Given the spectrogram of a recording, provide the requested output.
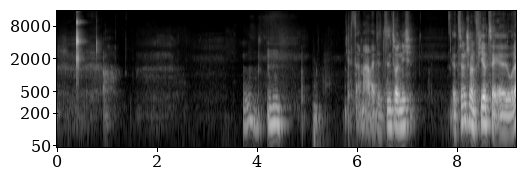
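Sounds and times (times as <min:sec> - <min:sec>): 
drinking glasses clinking in a toast: 0:00.4 - 0:00.8
speech: 0:03.7 - 0:04.6, 0:06.0 - 0:07.2, 0:07.9 - 0:09.1.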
